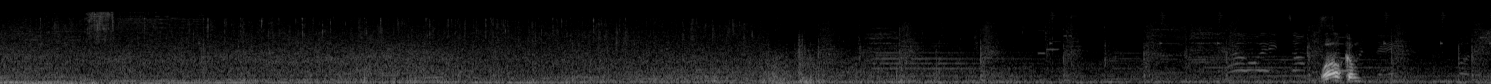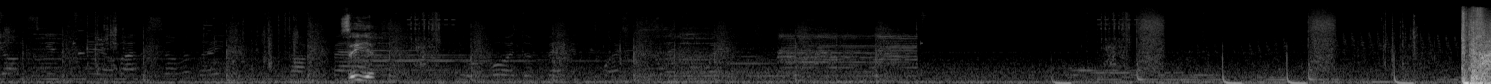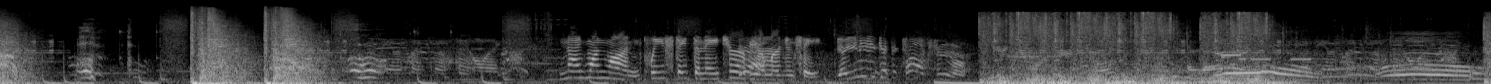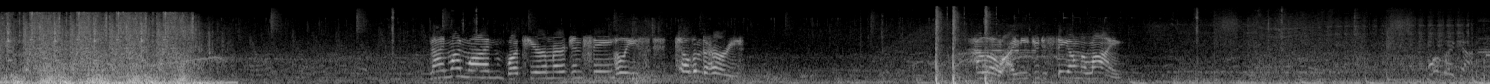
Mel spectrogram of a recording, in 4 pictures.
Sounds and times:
Music: 7.7s - 24.2s, 25.2s - 43.6s, 45.9s - 51.3s, 54.1s - 59.6s.

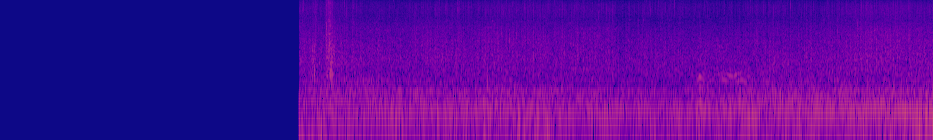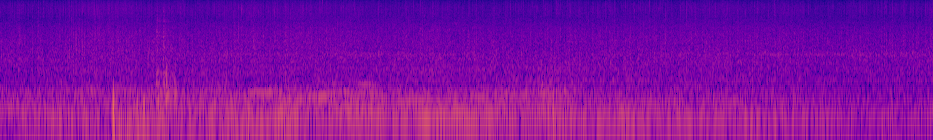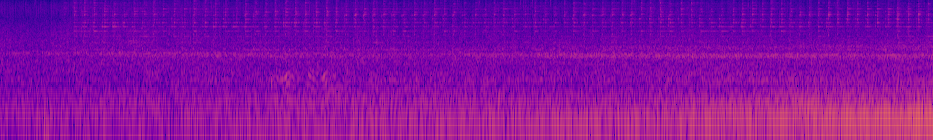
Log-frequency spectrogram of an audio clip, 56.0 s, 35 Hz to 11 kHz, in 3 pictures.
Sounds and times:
Rain on surface: 6.0s - 55.9s.

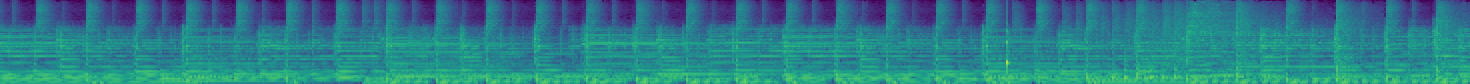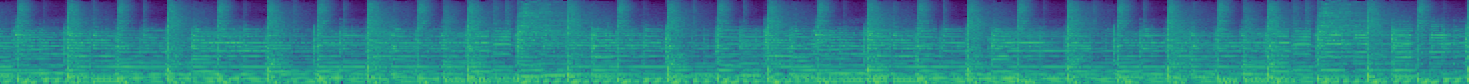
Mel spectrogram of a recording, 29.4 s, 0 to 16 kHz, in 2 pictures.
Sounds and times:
Music: 0.0s - 29.3s.

